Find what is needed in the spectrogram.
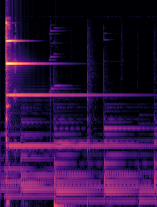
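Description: A bright, bell-like ding sound effect just after the start, ringing out and fading over about a second, marking the end of the quiz's answering time. Light instrumental background music with a regular beat plays underneath.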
